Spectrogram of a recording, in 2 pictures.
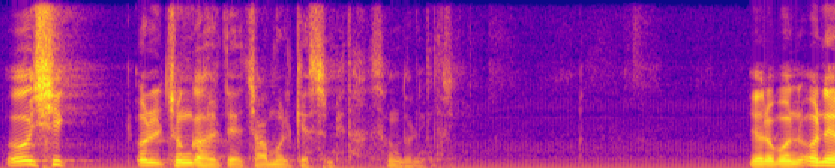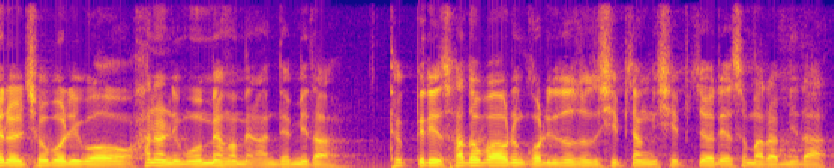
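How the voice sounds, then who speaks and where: A man preaching a sermon as pastor, moving between quiet asides and loud, shouted exhortations. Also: mid-range voice, a little fast. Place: church sanctuary.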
